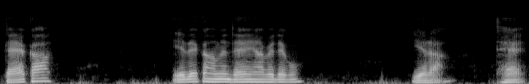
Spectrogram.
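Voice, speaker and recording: A man teaching beginners to spell, slowly repeating sounds and letters and asking his listeners questions back. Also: fairly low pitch, gravelly, dark tone. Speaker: English teacher. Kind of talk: slow spelling lesson for beginners.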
